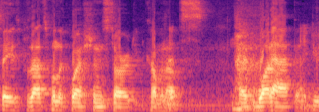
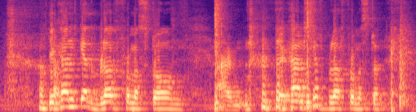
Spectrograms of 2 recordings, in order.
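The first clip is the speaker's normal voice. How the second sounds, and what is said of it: Put-on Irish accent. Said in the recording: “the Irish accent.”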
